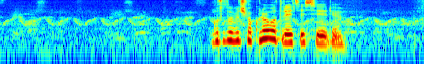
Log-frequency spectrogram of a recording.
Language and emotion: Russian, neutral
